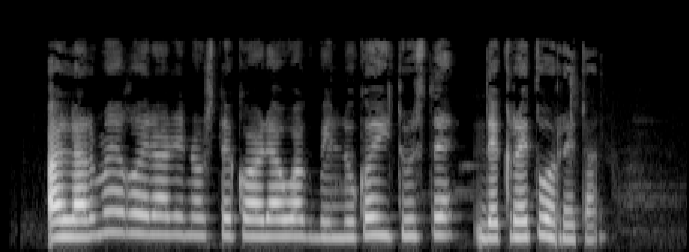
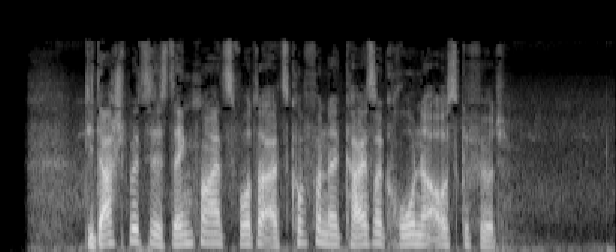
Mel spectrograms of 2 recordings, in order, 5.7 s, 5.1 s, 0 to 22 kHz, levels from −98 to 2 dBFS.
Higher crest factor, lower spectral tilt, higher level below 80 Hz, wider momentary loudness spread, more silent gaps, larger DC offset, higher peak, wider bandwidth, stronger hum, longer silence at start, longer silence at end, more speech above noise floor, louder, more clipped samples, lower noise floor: about the same, 22 dB vs 20 dB; second, -4.5 dB/octave vs -6 dB/octave; second, -82 dBFS vs -52 dBFS; first, 14 LU vs 8 LU; neither; neither; about the same, -2 dBFS vs 0 dBFS; about the same, 11.5 kHz vs 11.5 kHz; neither; second, 0.4 s vs 0.7 s; second, 0.75 s vs 0.95 s; first, 45 dB vs 37 dB; second, -24 LUFS vs -20 LUFS; neither; first, -68 dBFS vs -57 dBFS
